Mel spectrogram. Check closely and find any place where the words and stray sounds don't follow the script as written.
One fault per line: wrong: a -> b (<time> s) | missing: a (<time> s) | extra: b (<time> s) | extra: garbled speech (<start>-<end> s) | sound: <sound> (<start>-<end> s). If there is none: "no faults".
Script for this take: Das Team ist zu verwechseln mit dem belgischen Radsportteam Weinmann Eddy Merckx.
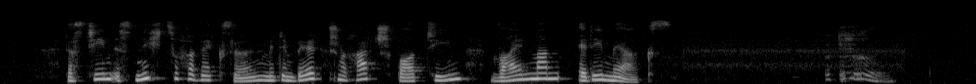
extra: nicht (1.4 s)
sound: dropout (3.2-3.3 s)
sound: throat clearing (7.9-9.0 s)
